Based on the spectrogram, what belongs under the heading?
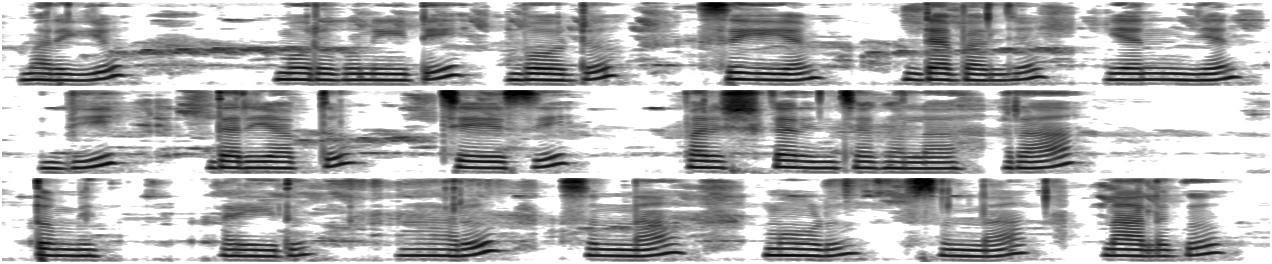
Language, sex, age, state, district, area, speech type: Telugu, female, 45-60, Andhra Pradesh, Krishna, rural, read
